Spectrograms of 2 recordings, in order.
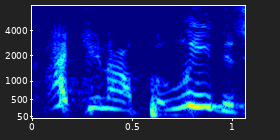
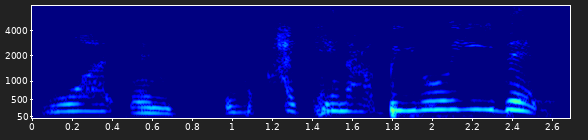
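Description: First: Outraged king, voice raised and higher; a touch of royal indignation, loud; mild outrage. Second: Soft, hushed amazement; stunned disbelief. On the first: Preacher voices the king angry at their response, mildly outraged. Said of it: "He's outraged". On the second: King staring at four men unharmed in the fire, softly stunned. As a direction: let it out quietly, dumbfounded. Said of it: "contrast to what he was just saying earlier". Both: Acted.

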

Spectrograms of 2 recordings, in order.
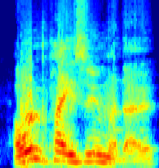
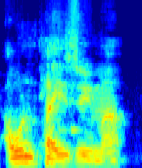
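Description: First: Loud, firm call on not playing Zouma. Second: Said in the usual way. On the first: Real, not acted. Streamer to chat, firmly ruling out Zouma, loud stress on "wouldn't".

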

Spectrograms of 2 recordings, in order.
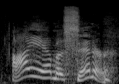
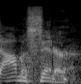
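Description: First: "am" lifted high in "I am a sinner"; uncontracted "I am", with AM punched higher; stress on AM. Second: Said in the usual way. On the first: Real, not acted. Preacher owning up to his congregation, emphatic on "am". Restates admission in full, emphatically.

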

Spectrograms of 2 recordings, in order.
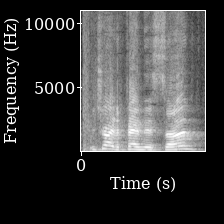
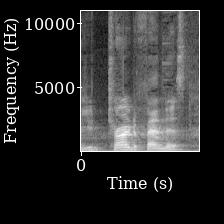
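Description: First: High, loud mock taunt; hammed-up aggressive shout; shouted challenge. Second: Said in the usual way. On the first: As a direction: yell it like trash talk at a rival. Acted challenge, repeated as a shout.

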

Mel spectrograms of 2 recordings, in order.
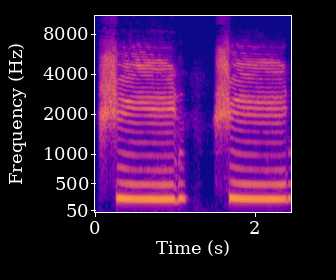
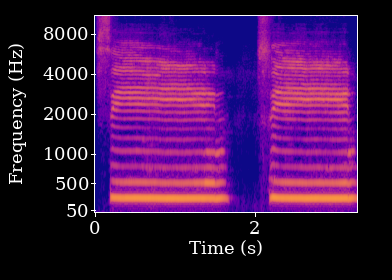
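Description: First: শিন with a full, thick শ; heavy sh sound. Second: সিন with a light, thin স and long held vowel; light s sound. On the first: Teacher showing heavy শিন against light সিন. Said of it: "শিনের উচ্চারণ হবে মোটা ভাবে". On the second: Teacher showing light সিন against heavy শিন. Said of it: "সিনের উচ্চারণ হবে হালকা ভাবে". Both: Shown as a demonstration.

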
